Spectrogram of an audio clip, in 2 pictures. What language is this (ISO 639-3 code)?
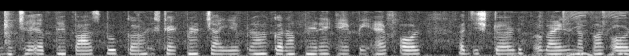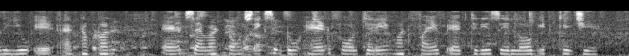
urd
